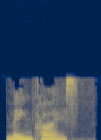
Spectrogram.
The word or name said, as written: mainprize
